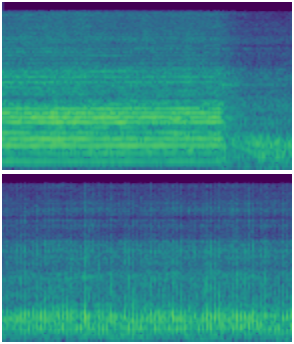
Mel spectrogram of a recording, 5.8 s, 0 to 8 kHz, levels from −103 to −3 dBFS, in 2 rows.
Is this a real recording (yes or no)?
no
